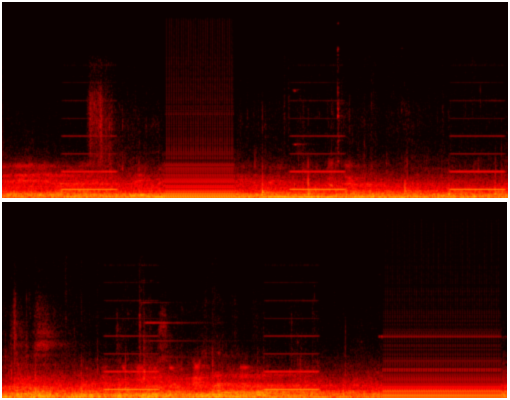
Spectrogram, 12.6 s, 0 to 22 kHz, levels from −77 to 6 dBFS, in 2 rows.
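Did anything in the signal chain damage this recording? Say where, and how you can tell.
Yes, a system hang loop at the driver or buffer stage, from 2.05 to 2.90 s and 11.09 to 12.57 s. A 21.33 ms slice, which fits a 1024-sample buffer, repeats as a 46.9 Hz buzz. The waveform shows identical repeating blocks, and the spectrogram shows evenly spaced harmonic lines.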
